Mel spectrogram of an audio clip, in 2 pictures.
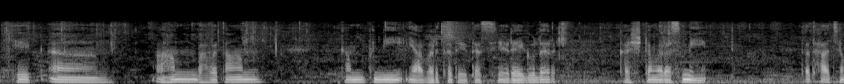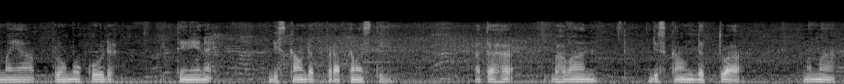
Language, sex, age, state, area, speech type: Sanskrit, male, 18-30, Uttarakhand, rural, spontaneous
